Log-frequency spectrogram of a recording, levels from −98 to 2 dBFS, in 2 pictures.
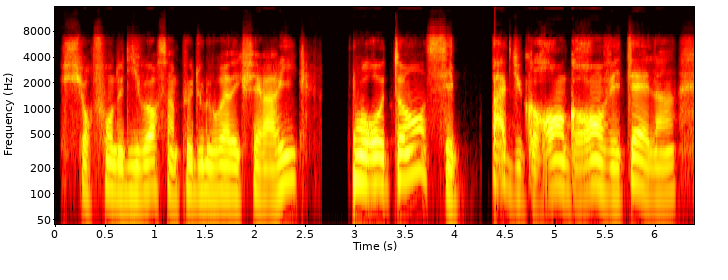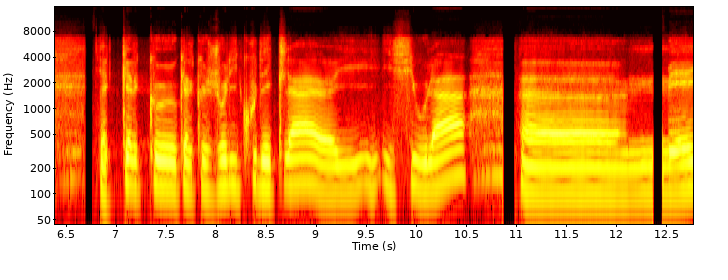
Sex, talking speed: male, 150 wpm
